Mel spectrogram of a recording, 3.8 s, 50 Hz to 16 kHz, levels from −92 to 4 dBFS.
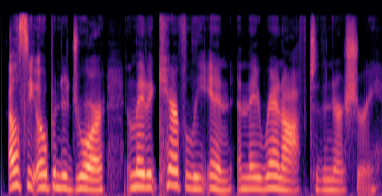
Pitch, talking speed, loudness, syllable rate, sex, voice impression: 210 Hz, 250 wpm, -18 LUFS, 7.3 syllables/s, female, very feminine, very young, very thin, very tensed, very powerful, very bright, hard, very clear, very fluent, slightly raspy, very cute, slightly intellectual, very refreshing, sincere, slightly calm, very friendly, very reassuring, very unique, slightly elegant, wild, sweet, very lively, very intense, sharp, very light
